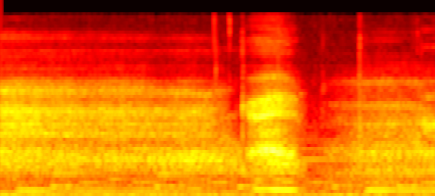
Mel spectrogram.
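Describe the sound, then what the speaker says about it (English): A single deep breath drawn during a seated chair yoga back bend, swelling briefly to a soft, close rush of air over a steady low hum before fading. "You want to pause there and take a deep breath."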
